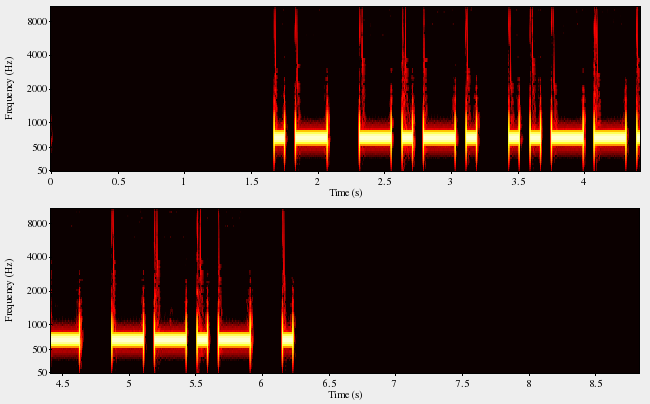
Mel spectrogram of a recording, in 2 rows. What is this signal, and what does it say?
Morse code, heard as a keyed tone, about 15 wpm, 700 Hz. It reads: AC2QE
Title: USA Call Signs - 5 Characters - Repeated 2x - 15wpm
